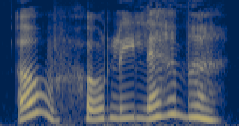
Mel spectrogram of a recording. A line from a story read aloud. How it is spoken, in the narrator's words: exclaimed in terror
